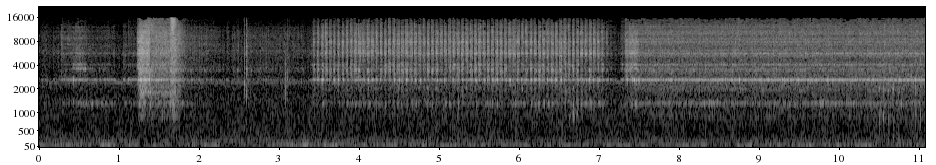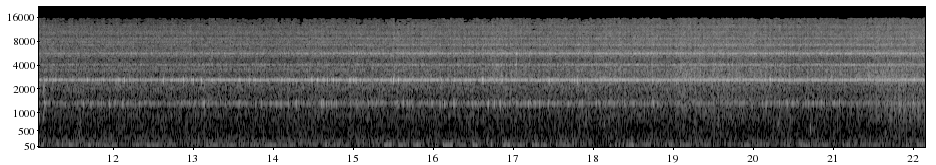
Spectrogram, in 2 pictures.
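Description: A cutting tool whines with a high, steady tone as it shaves a spinning brake disc.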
